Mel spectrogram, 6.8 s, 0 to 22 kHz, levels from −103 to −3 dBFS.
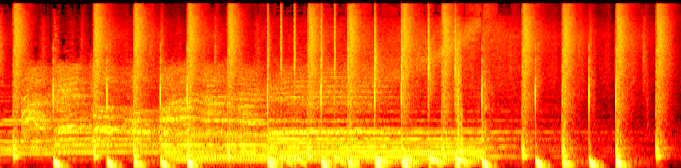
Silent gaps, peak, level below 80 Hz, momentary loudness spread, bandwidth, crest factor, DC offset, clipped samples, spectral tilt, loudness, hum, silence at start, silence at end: none; 0 dBFS; -26 dBFS; 5 LU; over 20 kHz; 20 dB; under 0.1%; under 0.1%; -4 dB/octave; -19 LUFS; none; 0 s; 0.1 s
